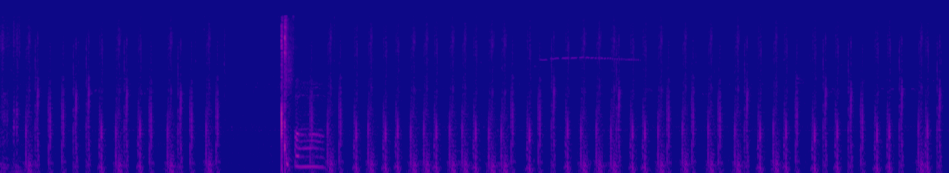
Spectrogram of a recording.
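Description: Quick footsteps run steadily on hard pavement.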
